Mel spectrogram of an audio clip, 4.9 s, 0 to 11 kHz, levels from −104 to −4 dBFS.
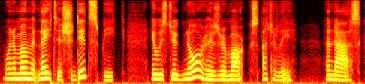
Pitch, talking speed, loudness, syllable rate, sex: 195 Hz, 195 wpm, -19 LUFS, 6.1 syllables/s, female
